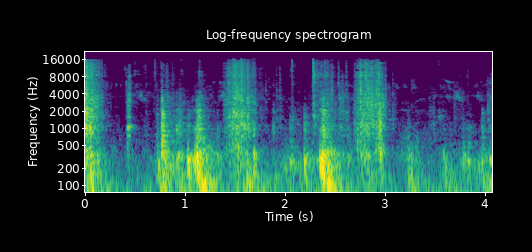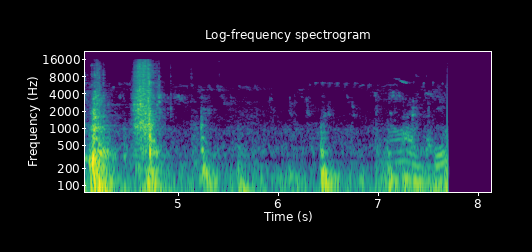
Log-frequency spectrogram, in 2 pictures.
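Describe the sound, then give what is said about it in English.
A roof that a man is moving scrapes and rattles, shifting a lot, in a series of sharp, uneven bursts with clanking and sliding noises; muffled voices are faintly present underneath. “For people listening, he's moving his roof, and the roof is moving quite a lot, which don't look healthy.”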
